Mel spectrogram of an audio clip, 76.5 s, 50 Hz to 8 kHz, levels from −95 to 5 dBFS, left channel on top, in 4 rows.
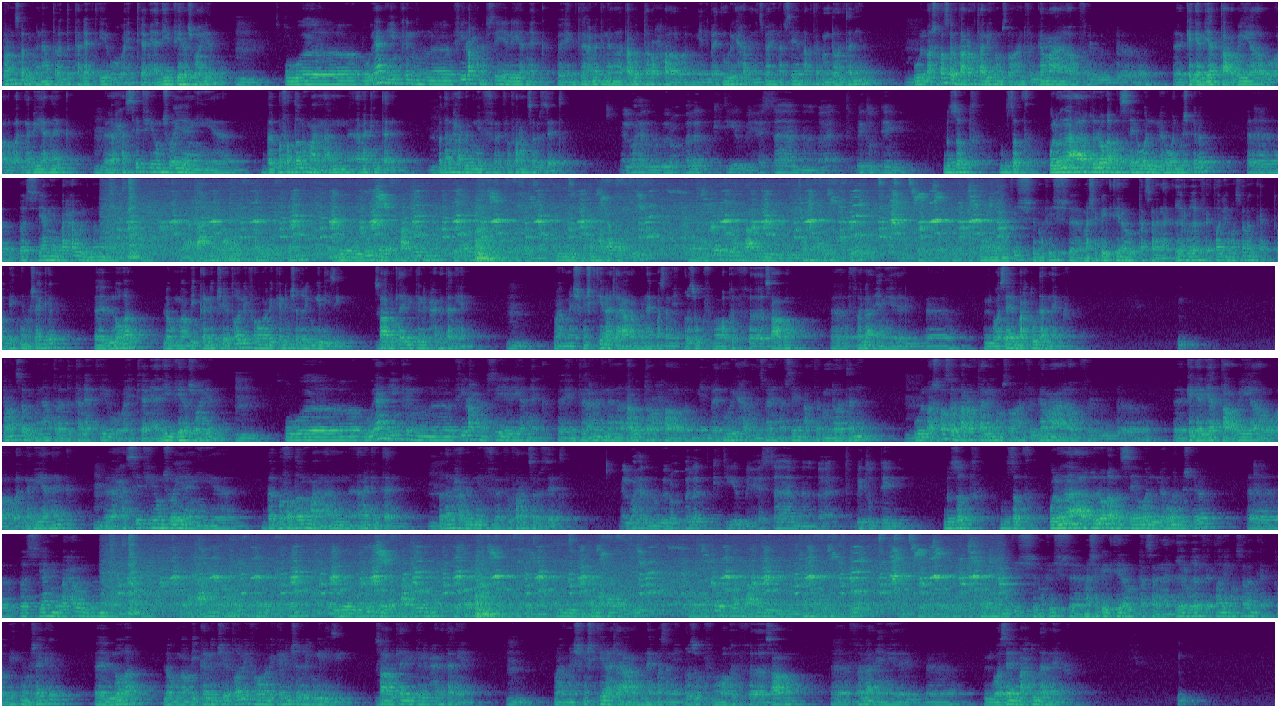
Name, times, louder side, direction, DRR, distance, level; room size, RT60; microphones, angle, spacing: voice 1, 0.0-3.2 4.2-8.0 8.3-13.0 13.7-17.2 17.6-20.0 20.6-22.6 23.0-25.1 25.7-27.4 33.3-33.8 34.1-34.5 34.8-37.2 37.8-40.5 40.9-42.8 43.2-47.9 48.5-51.2 52.0-58.3 58.8-59.4 59.8-62.5 63.1-64.4 65.7-69.3 69.8-71.7 72.1-73.2, left 1 dB, 90° left, 2 dB, 0.6 m, -33 dB
voice 2, 3.5-3.9 13.5-13.8 20.5-20.8 25.5-25.8 28.4-32.6 37.9-38.2 43.2-43.5 51.7-52.0 58.8-59.1 63.0-63.2 65.0-65.4 69.8-70.1 75.0-75.1, equal, 70° right, -2 dB, 0.9 m, -42 dB
Chirp tweet, 39.7-53.3, left 1 dB, 5° left, 1.2 m, -30 dB
3.4 x 2.3 x 3.1 m, 1.0 s
head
